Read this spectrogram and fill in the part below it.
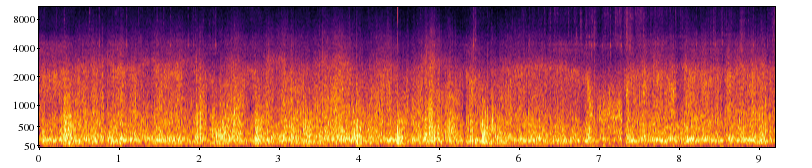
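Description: Tyres bump and rattle over a dirt trail.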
